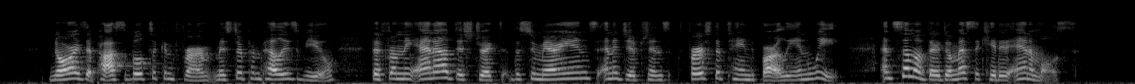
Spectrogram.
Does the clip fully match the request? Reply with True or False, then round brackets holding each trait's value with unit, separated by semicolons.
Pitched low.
False (240 Hz)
